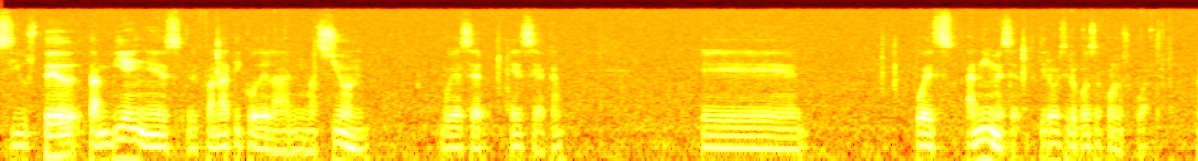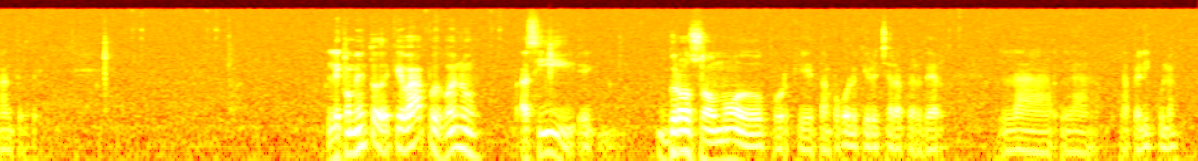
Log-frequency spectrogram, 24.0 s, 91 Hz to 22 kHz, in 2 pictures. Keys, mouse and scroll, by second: 2.0 right click, 2.1 middle click, 2.2 shift+right click, 2.9 shift+middle click, 3.5-4.5 shift+middle drag, 5.1 s, 9.0 Escape, 9.7 middle click, 10.9 shift+right click, 11.6 shift+right click, 12.0-13.3 shift+middle drag, 13.4 shift+right click, 14.2 shift+right click, 14.5-15.6 shift+middle drag, 16.4 shift+right click, 17.1 shift+right click, 17.7 shift+middle click, 19.2 s, 21.6 click, 22.6-23.8 middle drag.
